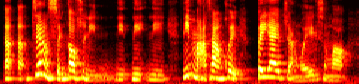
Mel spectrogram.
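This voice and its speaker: A woman's voice: medium pitch, big pitch swings, moderate pace. A middle-aged woman preaching a personal sermon, emphatic and rising on rhetorical questions, with hesitant fillers as she tells her story.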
